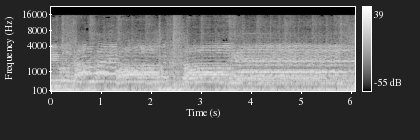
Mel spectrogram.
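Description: A virtual choir of many voices, mostly women, singing a song together over a backing track. In the second half the voices hold one long chord.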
